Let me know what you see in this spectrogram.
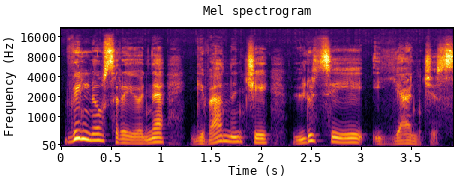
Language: Lithuanian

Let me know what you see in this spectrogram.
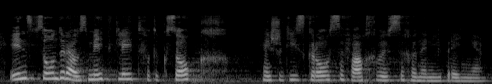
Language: Swiss German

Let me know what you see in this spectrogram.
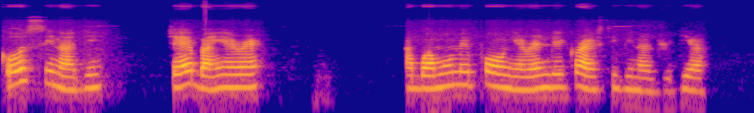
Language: Igbo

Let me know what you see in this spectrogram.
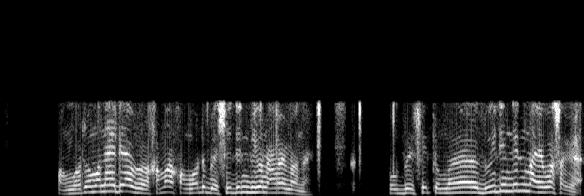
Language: Assamese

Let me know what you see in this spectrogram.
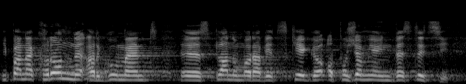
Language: Polish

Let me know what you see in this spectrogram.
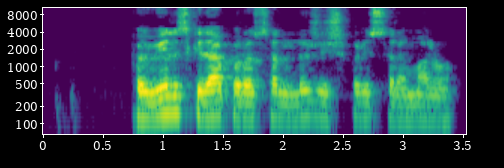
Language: Pashto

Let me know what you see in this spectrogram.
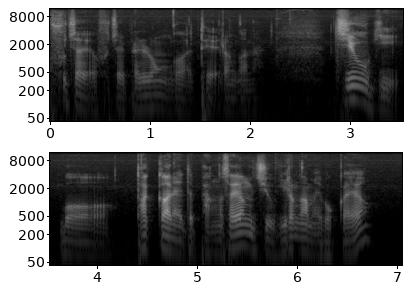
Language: Korean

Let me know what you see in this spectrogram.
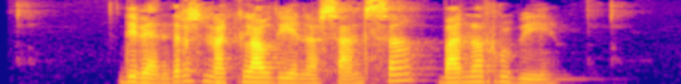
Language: Catalan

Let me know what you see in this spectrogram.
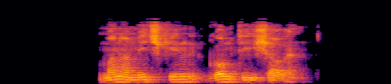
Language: Laz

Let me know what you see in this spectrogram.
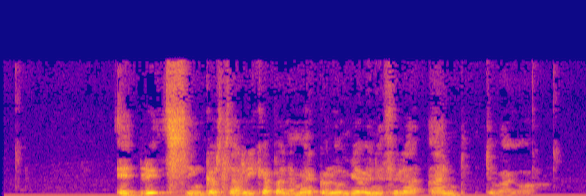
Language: English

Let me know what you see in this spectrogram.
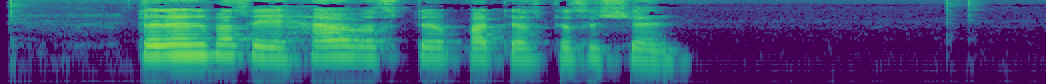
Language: English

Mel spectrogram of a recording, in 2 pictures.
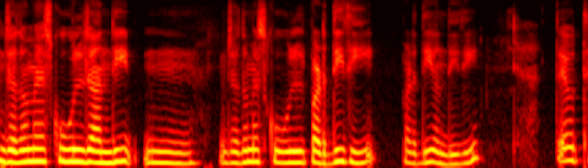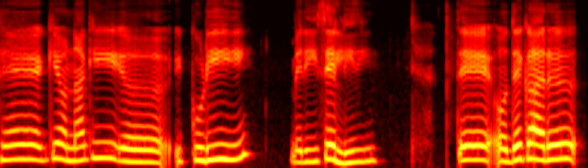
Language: Dogri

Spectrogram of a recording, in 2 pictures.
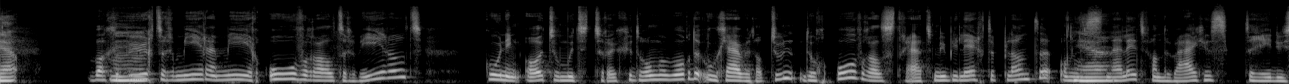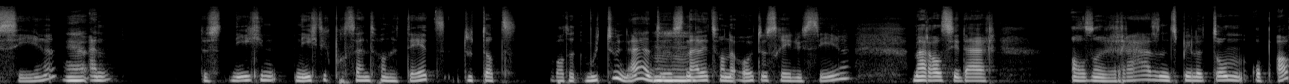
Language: Dutch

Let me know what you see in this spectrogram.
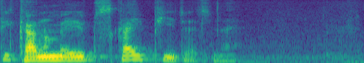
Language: Portuguese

